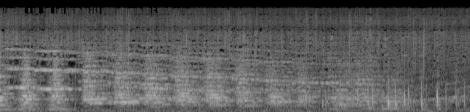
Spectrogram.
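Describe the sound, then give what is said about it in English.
Hoofbeats of horses riding away toward a frontier town, a steady, rhythmic clip-clop heard alongside sustained tonal sounds, with a few sharper, more distinct hoof strikes near the end. “The Lone Ranger and Tonto rode off from the talkative Obi, who, as they rode away, could be seen trudging back to his wagon.”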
